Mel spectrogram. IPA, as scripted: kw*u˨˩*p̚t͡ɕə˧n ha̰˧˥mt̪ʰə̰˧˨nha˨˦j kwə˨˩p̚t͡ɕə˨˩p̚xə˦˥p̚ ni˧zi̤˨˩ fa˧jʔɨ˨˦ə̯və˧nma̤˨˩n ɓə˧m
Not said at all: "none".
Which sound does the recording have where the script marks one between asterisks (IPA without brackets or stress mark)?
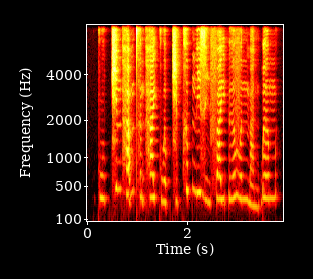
u˨˩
